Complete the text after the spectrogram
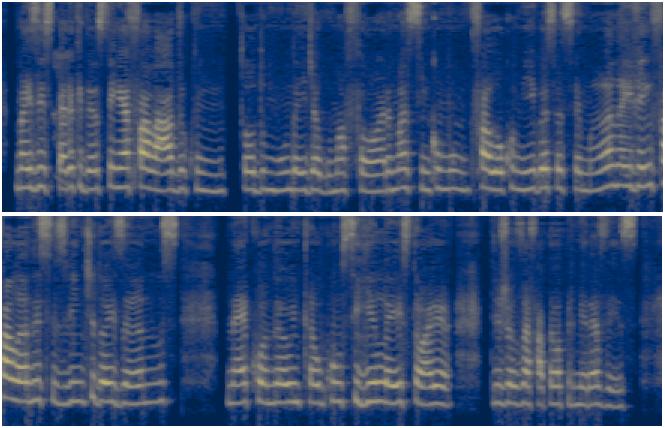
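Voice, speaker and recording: A dark, mellow tone with monotone, flat intonation at a moderate pace. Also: woman, high pitch for a woman. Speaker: guest bible storyteller. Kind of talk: casual live-stream chat. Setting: Instagram live.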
